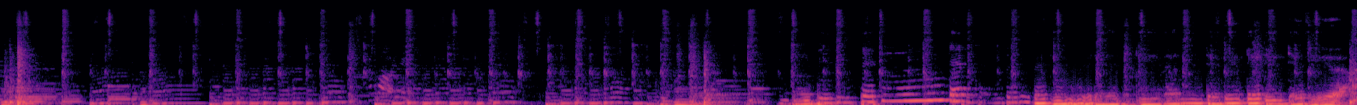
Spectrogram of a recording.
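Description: Live band playing: upright double bass stepping through low notes under a drum kit keeping steady time, with electric guitar. A man's voice sings wordlessly over it near the middle.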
